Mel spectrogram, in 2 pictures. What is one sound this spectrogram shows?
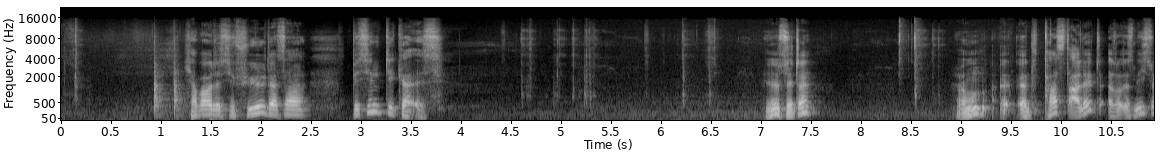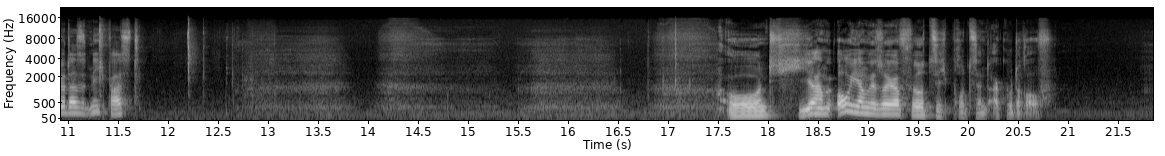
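A man talks calmly and close by, in bursts with pauses.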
